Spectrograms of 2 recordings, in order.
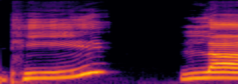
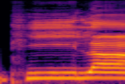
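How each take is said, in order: First: ढीला split into ढी, pause, ला; syllable by syllable. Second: ढीला as one joined word; level ढीला with no pause inside; blended reading. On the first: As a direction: sound out ढीला in two syllables. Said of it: "एक एक अक्षर का उच्चारण करके". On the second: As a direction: join ढी and ला. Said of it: "इनको आपस मिला के पढ़". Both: Shown as a demonstration.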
